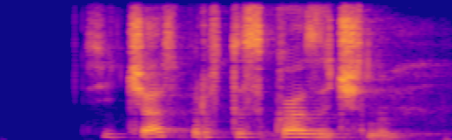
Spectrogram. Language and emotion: Russian, neutral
